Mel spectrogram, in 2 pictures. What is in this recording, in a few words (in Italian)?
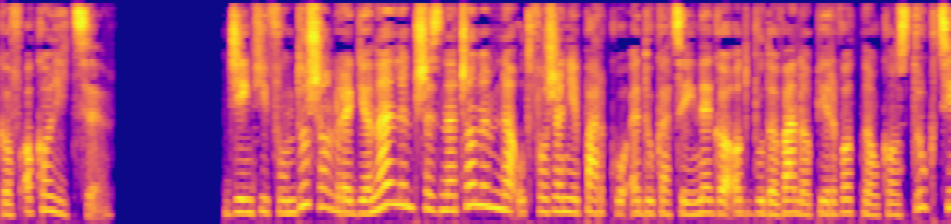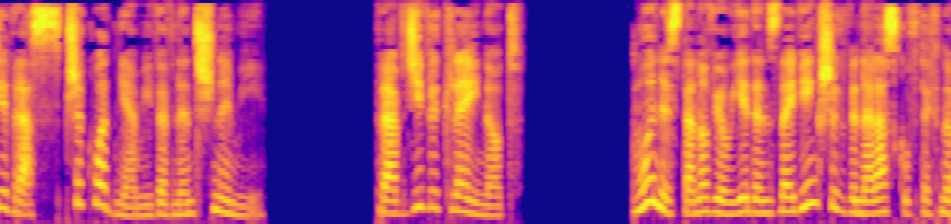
Audioguida POL Mulinetto del Caglieron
